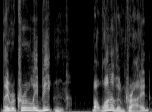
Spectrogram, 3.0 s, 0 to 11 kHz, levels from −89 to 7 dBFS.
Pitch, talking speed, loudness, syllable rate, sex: 180 Hz, 180 wpm, -17 LUFS, 5.7 syllables/s, male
